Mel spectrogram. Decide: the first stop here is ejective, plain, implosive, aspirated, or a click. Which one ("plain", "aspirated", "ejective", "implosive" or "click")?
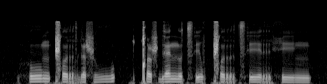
click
